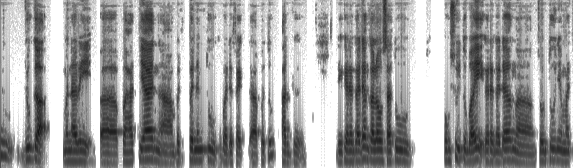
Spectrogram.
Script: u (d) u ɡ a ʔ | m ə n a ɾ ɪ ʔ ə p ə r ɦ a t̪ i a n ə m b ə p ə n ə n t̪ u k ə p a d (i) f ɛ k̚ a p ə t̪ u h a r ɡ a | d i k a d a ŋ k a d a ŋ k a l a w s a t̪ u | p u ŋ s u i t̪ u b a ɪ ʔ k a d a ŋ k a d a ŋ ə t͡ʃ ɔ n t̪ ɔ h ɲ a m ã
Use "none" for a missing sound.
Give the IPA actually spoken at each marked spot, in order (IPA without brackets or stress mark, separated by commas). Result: d͡ʒ, a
